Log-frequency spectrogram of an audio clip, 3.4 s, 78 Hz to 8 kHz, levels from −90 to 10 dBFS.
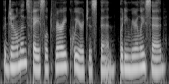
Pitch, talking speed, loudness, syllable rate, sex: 185 Hz, 215 wpm, -16 LUFS, 5.7 syllables/s, female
